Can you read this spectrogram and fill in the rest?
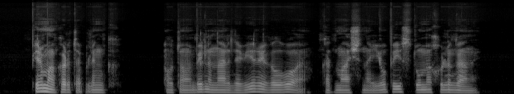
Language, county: Lithuanian, Vilnius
